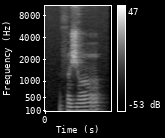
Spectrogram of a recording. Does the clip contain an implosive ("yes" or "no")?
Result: no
